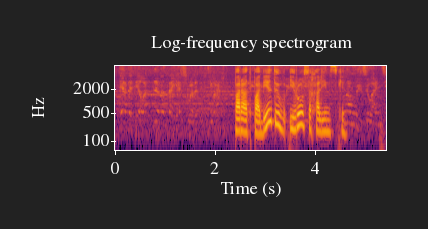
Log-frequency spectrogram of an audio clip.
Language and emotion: Russian, positive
